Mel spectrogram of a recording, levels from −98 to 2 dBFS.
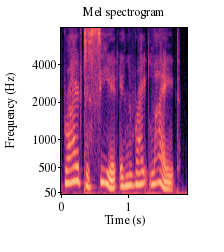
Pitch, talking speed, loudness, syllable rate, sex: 190 Hz, 250 wpm, -15 LUFS, 5.0 syllables/s, female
